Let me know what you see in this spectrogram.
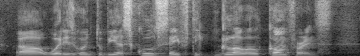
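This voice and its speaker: Speaking in a strong Colombian accent, a man keeps a fairly high pitch, fairly even intonation and a moderate pace. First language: Spanish. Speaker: school safety trainer. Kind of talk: workshop presentation.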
